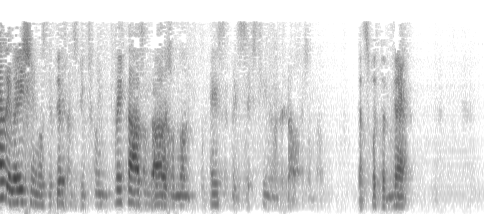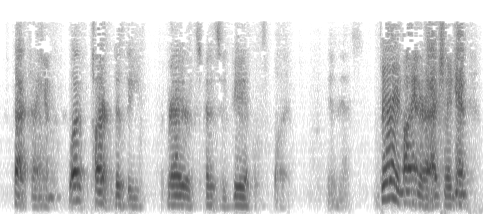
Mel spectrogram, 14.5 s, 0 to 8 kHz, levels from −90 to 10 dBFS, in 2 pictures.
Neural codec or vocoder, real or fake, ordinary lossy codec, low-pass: codec, 16 kHz, 1 kbps, FreqCodec, smaller model; fake; MP3, 24 kbps; 7.2 kHz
